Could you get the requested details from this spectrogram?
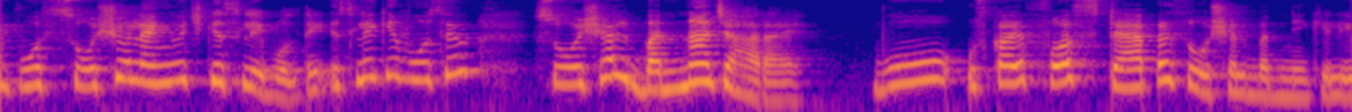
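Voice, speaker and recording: A woman teacher with a fairly high voice explains a lesson step by step. She asks and answers her own questions, mixing terms into her talk. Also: a little mellow. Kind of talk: exam-prep lecture.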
